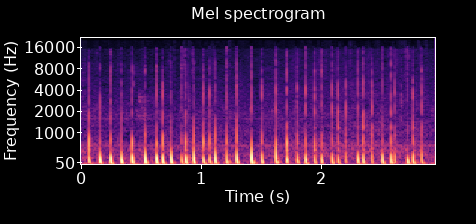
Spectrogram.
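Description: A tiny store-bought pumpkin is tapped quickly with the fingers, about 27 soft taps in three seconds. Each tap is a short, low, hollow thud with almost no ring, giving the pumpkin a nice, muted sound.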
